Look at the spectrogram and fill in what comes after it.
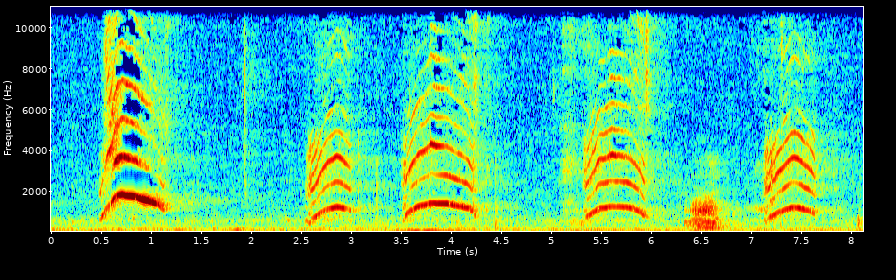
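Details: Lost tiny kitten crying for its mother cat: five bright arched meows, the first loudest, spaced about one and a half seconds apart, plus one brief low muffled sound near the end.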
